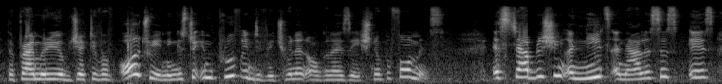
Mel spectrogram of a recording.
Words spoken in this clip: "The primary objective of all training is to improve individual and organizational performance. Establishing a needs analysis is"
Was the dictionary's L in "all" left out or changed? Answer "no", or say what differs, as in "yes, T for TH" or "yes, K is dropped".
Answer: no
